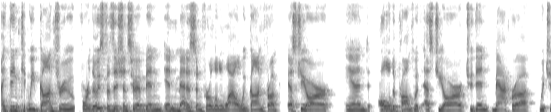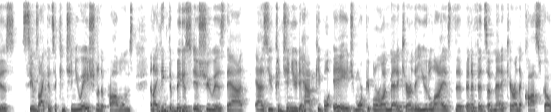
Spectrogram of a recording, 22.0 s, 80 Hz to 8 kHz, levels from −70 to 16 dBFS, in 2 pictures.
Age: 50-69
